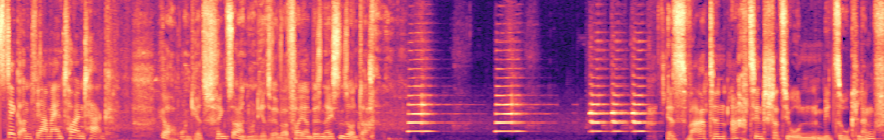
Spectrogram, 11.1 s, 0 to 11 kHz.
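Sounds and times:
speech: 0.1 - 5.0, 8.4 - 11.0
handheld horn blasts: 5.0 - 8.4.

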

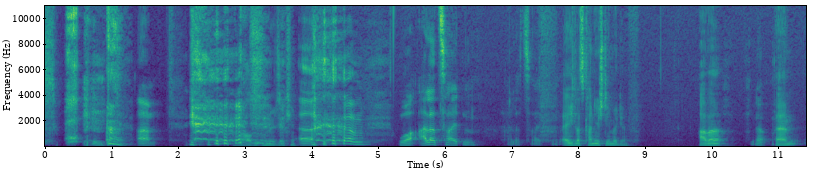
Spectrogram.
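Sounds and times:
throat clearing: 0.3 - 1.3
speech: 0.6 - 9.0, 9.8 - 11.4
laughter: 2.2 - 5.0.

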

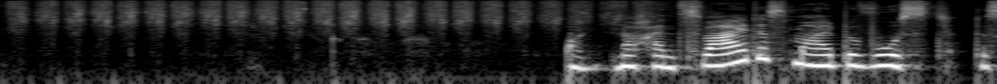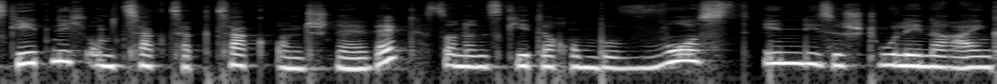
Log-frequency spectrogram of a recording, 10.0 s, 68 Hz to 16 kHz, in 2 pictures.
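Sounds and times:
palms rubbed briskly together to warm them: 0.0 - 3.6
speech: 2.8 - 9.9.

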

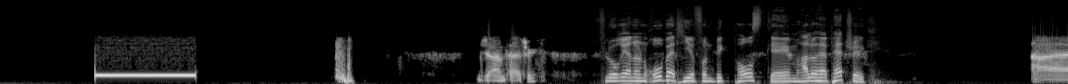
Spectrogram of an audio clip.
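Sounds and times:
telephone ring-back tone while placing a call: 1.0 - 2.0
speech: 4.8 - 8.9, 10.3 - 10.6.

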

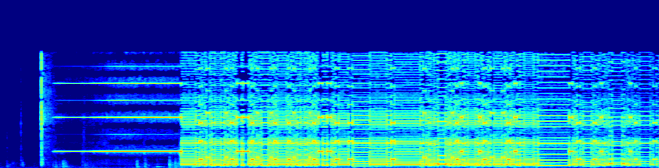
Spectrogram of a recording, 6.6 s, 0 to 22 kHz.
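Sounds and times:
buzzy synthesized beeps from DIY sound machine kit: 1.8 - 6.5
steady piercing electronic tone from DIY sound machine kit: 1.8 - 6.5.

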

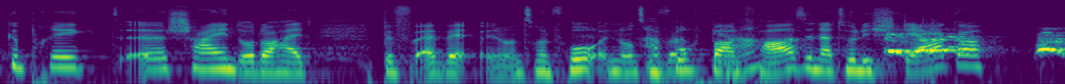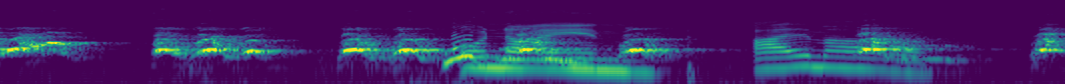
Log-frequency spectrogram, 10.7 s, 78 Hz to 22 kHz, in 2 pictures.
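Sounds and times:
speech: 0.0 - 5.2, 7.6 - 10.6
small female watchdog barking: 4.4 - 8.8, 9.6 - 10.6.

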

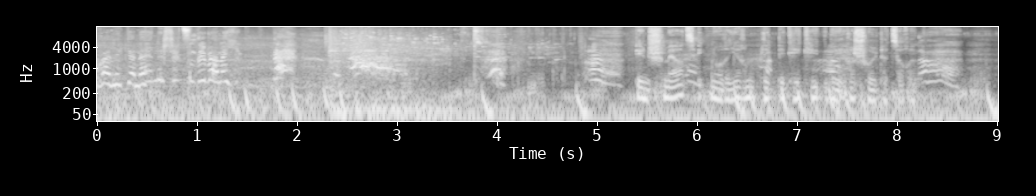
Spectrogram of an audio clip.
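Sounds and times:
speech: 0.1 - 3.2, 3.9 - 9.0
window glass shattering: 2.3 - 4.9
glass fragments tinkling: 2.4 - 4.9.

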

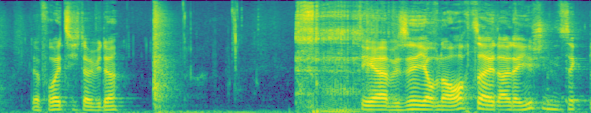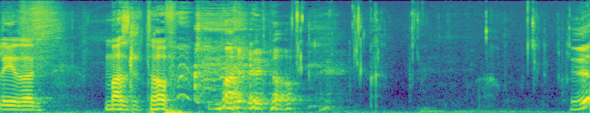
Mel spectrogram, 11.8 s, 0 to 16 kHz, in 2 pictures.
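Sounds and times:
speech: 0.3 - 1.4, 3.6 - 9.3, 11.6 - 11.7
noisy chewing or munching: 1.4 - 4.0, 8.8 - 11.6
wet mouth clicks: 1.8 - 3.7, 8.8 - 11.7
laughter: 7.6 - 9.0.

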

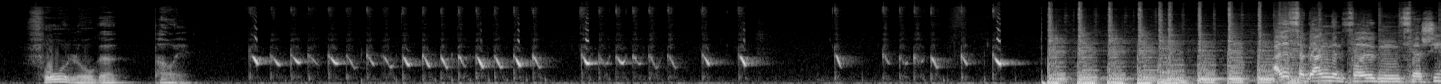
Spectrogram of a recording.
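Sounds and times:
speech: 0.4 - 1.7, 13.0 - 14.4
short sharp bird calls in bursts: 2.5 - 10.4
loud dense burst of music: 10.5 - 14.4.

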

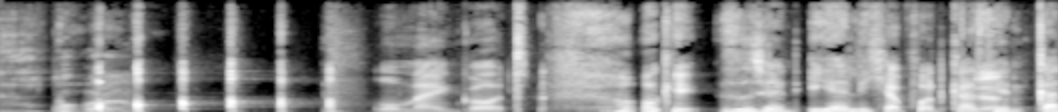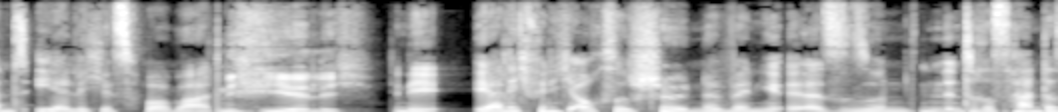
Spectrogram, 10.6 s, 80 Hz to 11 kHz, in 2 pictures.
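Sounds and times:
loud croaky burp: 0.0 - 0.5
speech: 0.3 - 0.7, 1.9 - 10.5
laughter: 0.3 - 1.9.

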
